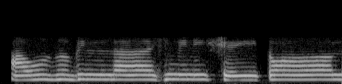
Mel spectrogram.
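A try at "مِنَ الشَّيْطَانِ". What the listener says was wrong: نون کا زبر کلیئر کریں. من الشیطان الرجیم.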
